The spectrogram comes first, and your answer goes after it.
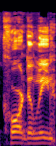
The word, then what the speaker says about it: Coeur d'Alene: I believe it's pronounced the Coeur d'Alene Press.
